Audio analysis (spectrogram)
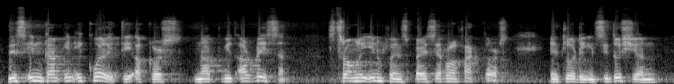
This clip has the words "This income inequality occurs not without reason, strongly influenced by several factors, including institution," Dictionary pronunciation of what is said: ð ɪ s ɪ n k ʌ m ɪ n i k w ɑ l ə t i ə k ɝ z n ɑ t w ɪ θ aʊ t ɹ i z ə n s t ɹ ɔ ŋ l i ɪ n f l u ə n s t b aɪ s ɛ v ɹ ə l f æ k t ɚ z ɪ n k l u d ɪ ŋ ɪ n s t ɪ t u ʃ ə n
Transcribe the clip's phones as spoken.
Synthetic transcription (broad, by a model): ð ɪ s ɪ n k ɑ m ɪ n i k w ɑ l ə t i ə k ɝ s n ɑ t w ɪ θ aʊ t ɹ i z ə n s t ɹ ɔ ŋ l i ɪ n f l u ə n s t b aɪ s ɛ v ɹ ə l f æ k t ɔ s ɪ n k l u d ɪ ŋ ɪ n s t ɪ t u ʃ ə n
